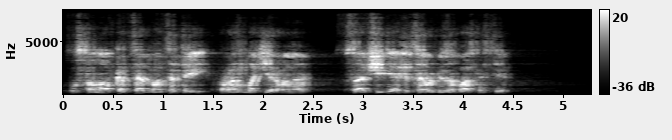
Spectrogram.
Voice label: system message; STALZONE; customnpcs; stalker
